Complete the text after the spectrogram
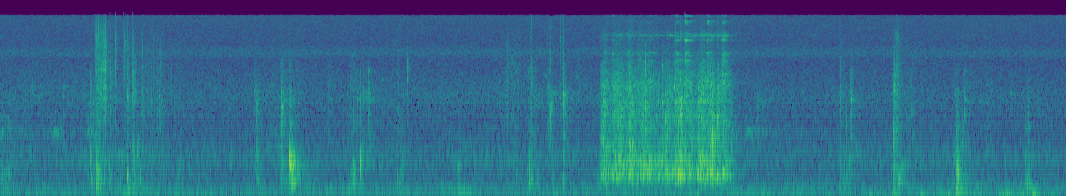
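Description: Boards knock and thump against wooden steps.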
